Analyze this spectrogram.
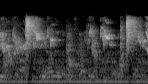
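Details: Pet budgerigars chatter, with one scratching itself, in a fast, scratchy warble with squawky bursts about every second; a faint low hum runs underneath.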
